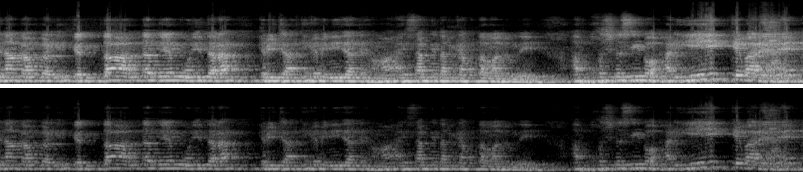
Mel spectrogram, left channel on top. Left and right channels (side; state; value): right; quieter; 13.7 dB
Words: کام کرتی, کتنا اندر جو ہے پوری طرح کبھی جاتی کبھی نہیں جاتے. ہمارا حساب کتاب کیا ہوتا معلوم نہیں. اب خوش نصیب ہو ہر ایک کے بارے میں.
